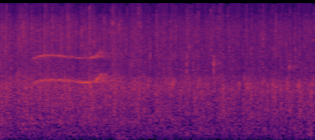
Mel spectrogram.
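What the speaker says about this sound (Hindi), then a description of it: "ताली बजती रहनी चाहिए।" Studio audience at a television quiz show applauding steadily, an even sustained patter of many hands filling the room, with a faint whistle near the start.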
